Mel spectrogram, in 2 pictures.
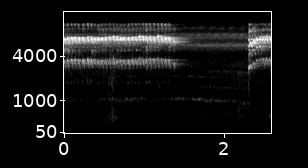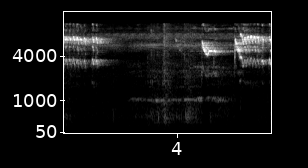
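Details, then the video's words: White-eye giving its trilled 'rít' flock-calling call, used to lure birds: high, thin, buzzy trills held about a second and a half, separated by short pauses, with a fainter lower whistled tone between bursts. "Tiếng chim vành khuyên rít √ siêu gọi bầy cực kỳ nhậy gọi là về"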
